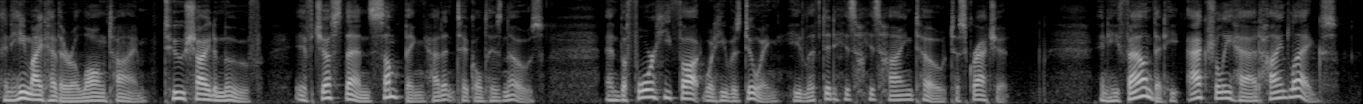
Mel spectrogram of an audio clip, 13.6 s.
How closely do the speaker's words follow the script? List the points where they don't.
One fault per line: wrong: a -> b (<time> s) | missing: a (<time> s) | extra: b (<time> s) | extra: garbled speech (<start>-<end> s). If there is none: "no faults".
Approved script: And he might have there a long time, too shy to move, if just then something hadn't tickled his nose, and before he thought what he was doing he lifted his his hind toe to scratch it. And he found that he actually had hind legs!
no faults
